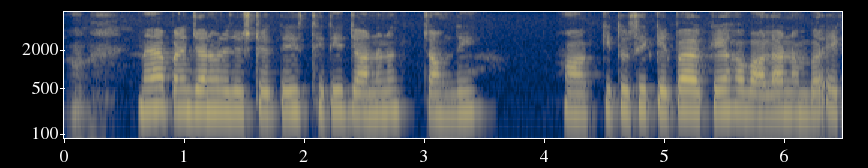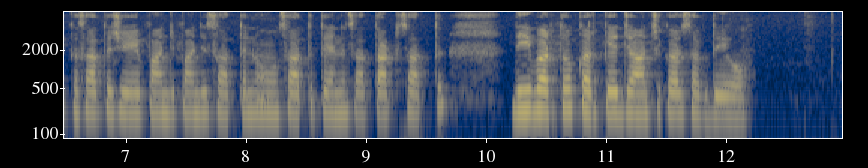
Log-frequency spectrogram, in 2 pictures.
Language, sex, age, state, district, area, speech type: Punjabi, female, 18-30, Punjab, Hoshiarpur, rural, read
